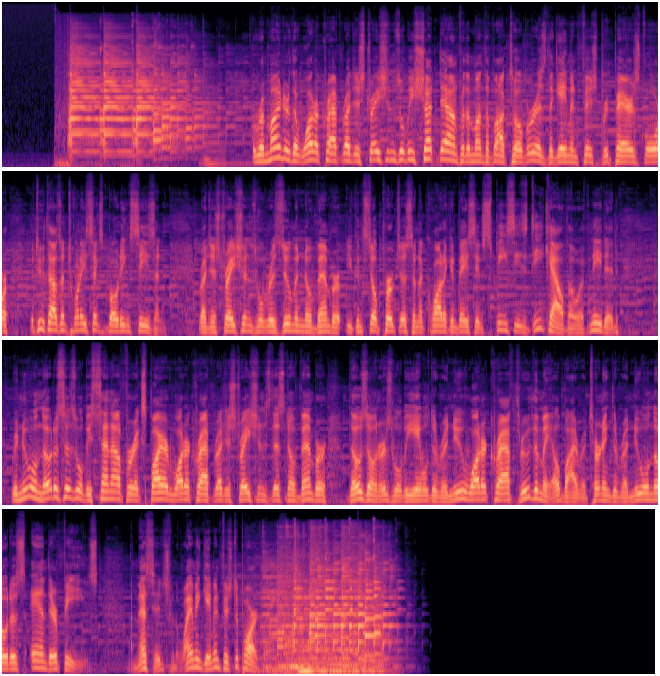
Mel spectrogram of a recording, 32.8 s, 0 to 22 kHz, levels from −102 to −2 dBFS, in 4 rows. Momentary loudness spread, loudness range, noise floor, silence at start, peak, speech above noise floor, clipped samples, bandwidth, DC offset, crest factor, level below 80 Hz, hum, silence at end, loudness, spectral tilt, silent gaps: 10 LU; 4 LU; -69 dBFS; 0.65 s; -6 dBFS; 45 dB; under 0.1%; 17 kHz; under 0.1%; 18 dB; -54 dBFS; none; 3.2 s; -24 LUFS; -5 dB/octave; none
